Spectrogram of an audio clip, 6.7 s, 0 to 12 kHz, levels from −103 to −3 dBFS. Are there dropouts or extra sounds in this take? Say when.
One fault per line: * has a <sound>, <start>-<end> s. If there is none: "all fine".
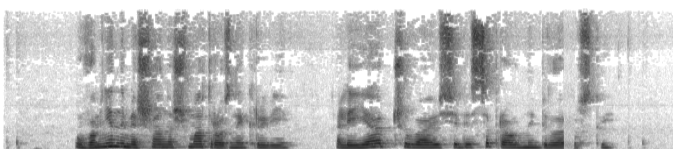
* has a dropout, 5.6-5.8 s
